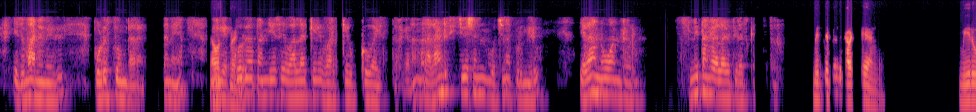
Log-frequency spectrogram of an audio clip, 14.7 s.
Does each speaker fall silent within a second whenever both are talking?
Yes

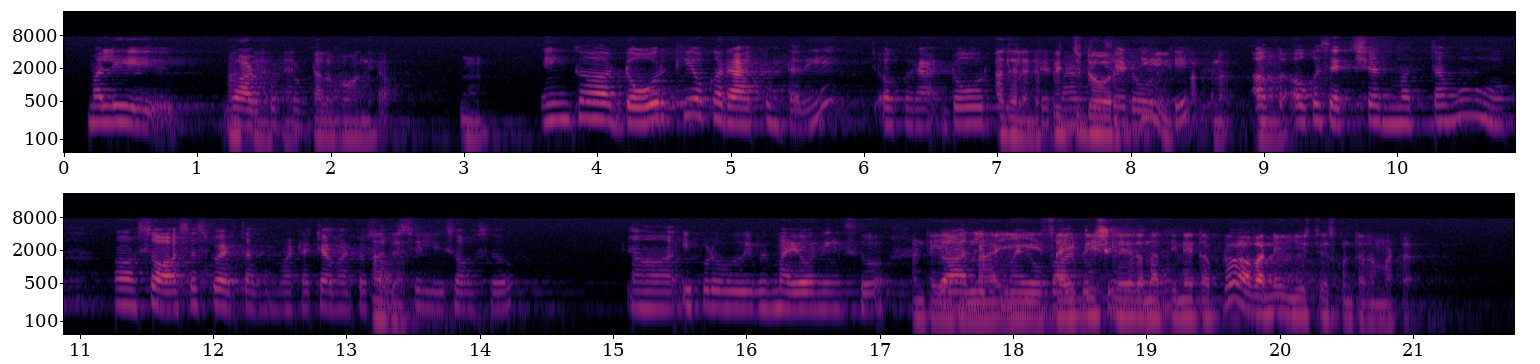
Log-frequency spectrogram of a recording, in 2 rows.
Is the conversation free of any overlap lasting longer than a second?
No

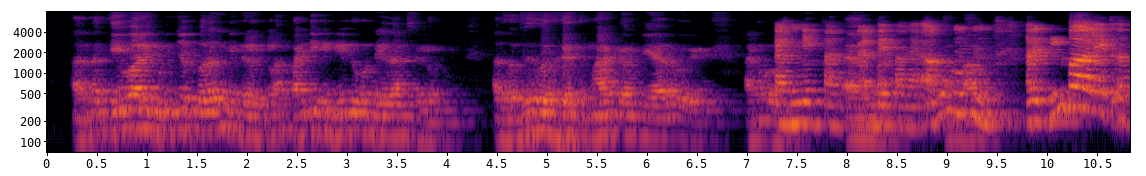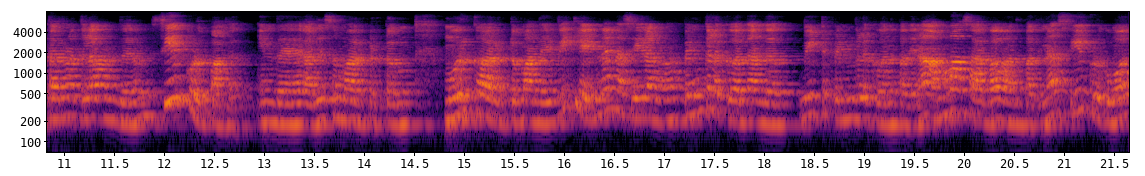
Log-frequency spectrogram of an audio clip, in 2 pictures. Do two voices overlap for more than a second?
No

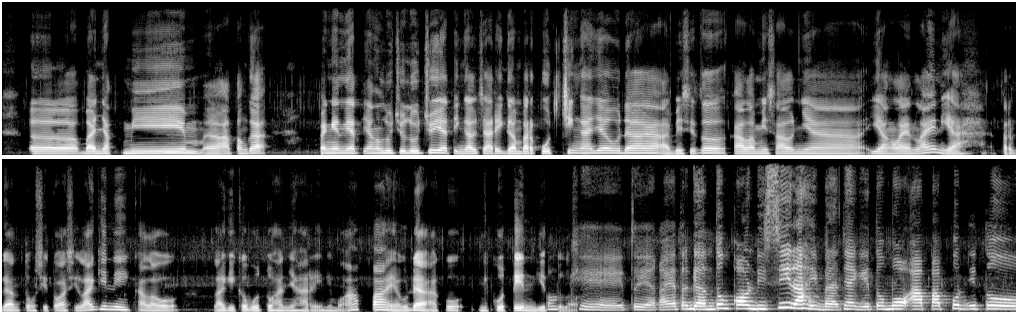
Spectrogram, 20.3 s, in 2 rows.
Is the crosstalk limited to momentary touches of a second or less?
Yes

